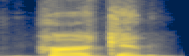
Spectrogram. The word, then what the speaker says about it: Hurricane: There's a town, they pronounce it Hurricane. It's down in southern Utah. It's spelled Hurricane. It's like a cyclone. – Right. – But everybody says Hurricane.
